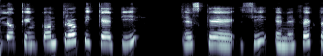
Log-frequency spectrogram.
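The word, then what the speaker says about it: Piketty: saliera el libro de piqueti y además se pronuncia piquet porque los franceses pronuncias todo con acento en la última sílaba piquet pero bueno aquí le decimos piqueti entonces antes de su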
